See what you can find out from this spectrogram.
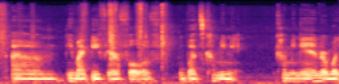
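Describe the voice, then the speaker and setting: In a very deep, low voice, a man speaks at a fairly slow pace amid audible room echo. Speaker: tarot reader. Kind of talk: tarot reading. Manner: casual, hesitant with fillers.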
